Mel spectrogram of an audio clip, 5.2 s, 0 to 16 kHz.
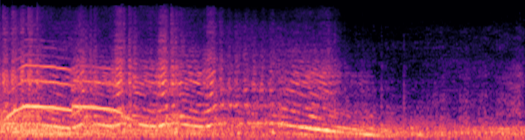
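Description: Motorcycle engine, a KTM Duke 250's single cylinder, revving on the ride: the revs climb sharply at the start and waver up and down, then fall steadily away about three seconds in as the throttle closes.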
